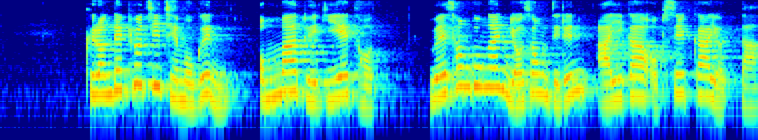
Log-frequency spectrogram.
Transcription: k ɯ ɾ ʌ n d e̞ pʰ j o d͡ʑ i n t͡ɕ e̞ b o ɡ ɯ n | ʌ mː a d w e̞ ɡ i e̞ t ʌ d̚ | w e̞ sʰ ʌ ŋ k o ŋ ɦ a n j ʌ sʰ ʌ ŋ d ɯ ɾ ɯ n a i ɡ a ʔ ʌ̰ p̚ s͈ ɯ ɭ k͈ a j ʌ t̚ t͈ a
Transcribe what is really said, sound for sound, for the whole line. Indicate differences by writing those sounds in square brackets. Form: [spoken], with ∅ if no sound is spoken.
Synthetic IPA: k ɯ ɾ ʌ n d e̞ pʰ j o d͡ʑ i [∅] t͡ɕ e̞ [m] o ɡ ɯ n | ʌ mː a d w e̞ ɡ i e̞ t ʌ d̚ | w e̞ sʰ ʌ ŋ [ɡ] o ŋ ɦ a n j ʌ sʰ ʌ ŋ d ɯ ɾ ɯ n a i ɡ a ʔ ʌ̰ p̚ s͈ ɯ ɭ k͈ a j ʌ t̚ t͈ a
